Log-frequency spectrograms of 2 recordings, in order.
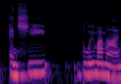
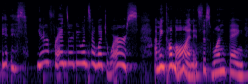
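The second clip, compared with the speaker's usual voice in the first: tempting enemy; 9 semitones higher, 4 dB louder than usual. Retold or imitated. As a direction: lure them in with a sly, sweet pitch. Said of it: "He will tell you".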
